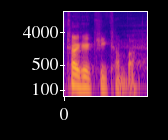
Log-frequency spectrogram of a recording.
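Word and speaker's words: Cococucumber: It's Coco Cucumber.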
